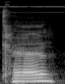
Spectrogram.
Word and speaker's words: Caen: And on the way to Cherbourg, we had to pass the city of Caen, if you pronounce it that way, C-A-E-N, and that is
